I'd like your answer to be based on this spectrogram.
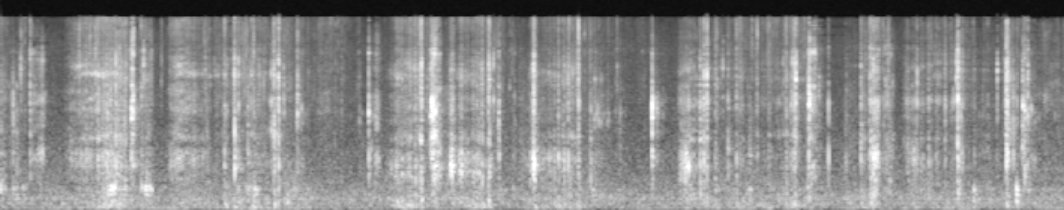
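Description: A solid, opaque peach soap bar held in the hand is shaved with a utility blade into shavings. Quiet, bright, crisp scraping and crunchy shaving strokes come in bursts, with sharp clicks as the blade catches and peels the soap away.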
